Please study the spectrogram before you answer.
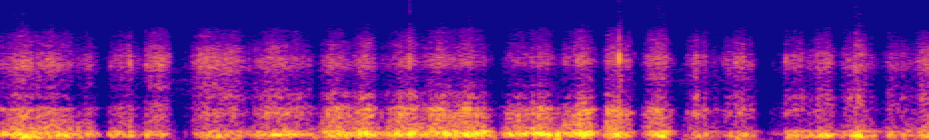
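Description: Fingertips rub a small, hollow, white, dimpled textured silicone cover on the left microphone capsule of a Tascam recorder. The result is a dense, low, rumbling, scratchy friction centered in the bass. It comes in uneven bursts separated by brief quiet dips.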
